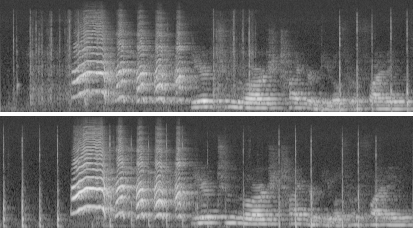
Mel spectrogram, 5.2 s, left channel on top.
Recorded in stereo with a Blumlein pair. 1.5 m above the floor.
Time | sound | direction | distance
0.9 | laughter | 50° right | 1.1 m
2.4 | a man speaking | 60° left | 5.5 m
